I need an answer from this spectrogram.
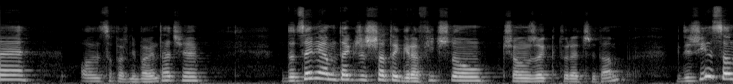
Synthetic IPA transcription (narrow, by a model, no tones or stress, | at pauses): ɛ | ɔt̪sɔpɛvɲɛpamʲjɛnt̪at͡ɕɛ | d̪ɔt̪sɛɲamt̪aɡʐɛʂat̪ɛɡɾafʲit͡ʂnɔ̃w̃kɕɔ̃w̃ʐɛkːt̪uɾɛt͡ʂɘt̪am | ɡd̪ɘʂjɛst̪ɔ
